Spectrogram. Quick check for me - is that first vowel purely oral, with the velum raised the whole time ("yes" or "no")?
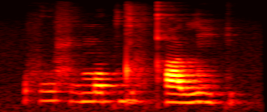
yes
